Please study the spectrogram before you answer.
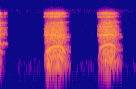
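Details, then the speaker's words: Two harsh, high-pitched crowing noises on breathing in, imitated by an adult to demonstrate inspiratory stridor, a sign of upper airway obstruction. "Uno va a producir estridor y el sonido es, como les dije, y es inspiratoria."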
